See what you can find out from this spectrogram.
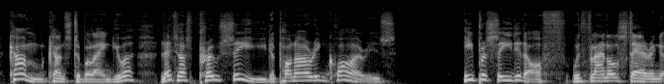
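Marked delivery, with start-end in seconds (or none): none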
